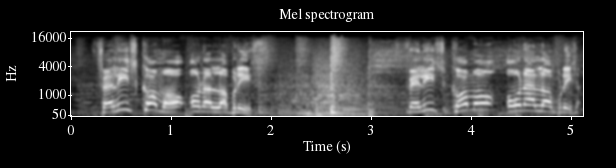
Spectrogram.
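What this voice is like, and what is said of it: Attempted Spanish accent. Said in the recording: “my accent, if you listen to that accent, right, I'm actually getting that accent”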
